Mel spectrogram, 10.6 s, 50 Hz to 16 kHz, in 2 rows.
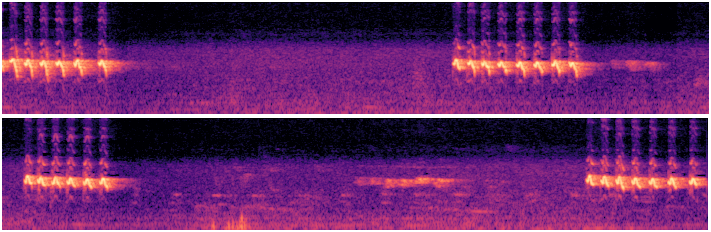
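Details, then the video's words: Sooty-headed bulbul call played to get other bulbuls to reply: four bursts of quick bubbling chattered notes, each about a second long, spaced a few seconds apart in near silence, with one faint short warble between. "10 macam suara panggilan trucukan gacor PALING AMPUH BIKIN LANGSUNG NYAUT RIBUT trucuk lain"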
